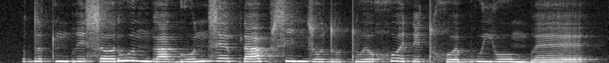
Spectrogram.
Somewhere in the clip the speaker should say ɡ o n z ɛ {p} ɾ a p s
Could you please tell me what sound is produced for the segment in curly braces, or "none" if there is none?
p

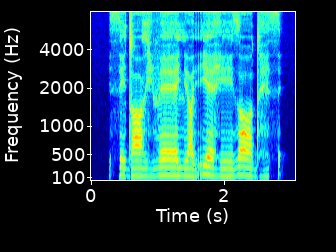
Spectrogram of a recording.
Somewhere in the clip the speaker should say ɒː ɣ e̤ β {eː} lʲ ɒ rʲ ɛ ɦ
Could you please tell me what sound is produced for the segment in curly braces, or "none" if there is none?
ɛː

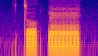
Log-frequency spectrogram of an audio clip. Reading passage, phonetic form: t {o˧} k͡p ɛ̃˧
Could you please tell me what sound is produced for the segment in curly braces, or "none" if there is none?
o˧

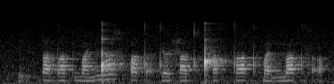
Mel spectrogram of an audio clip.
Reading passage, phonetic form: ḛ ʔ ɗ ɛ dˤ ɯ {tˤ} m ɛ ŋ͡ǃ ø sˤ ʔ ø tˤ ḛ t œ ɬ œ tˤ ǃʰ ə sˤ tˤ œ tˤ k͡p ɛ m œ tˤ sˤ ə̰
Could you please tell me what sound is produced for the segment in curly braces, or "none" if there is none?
tˤ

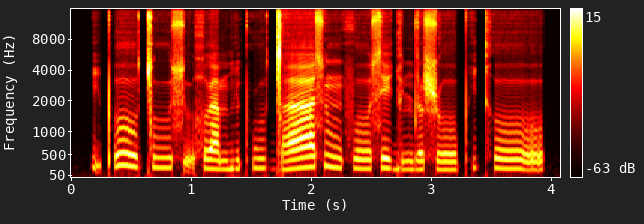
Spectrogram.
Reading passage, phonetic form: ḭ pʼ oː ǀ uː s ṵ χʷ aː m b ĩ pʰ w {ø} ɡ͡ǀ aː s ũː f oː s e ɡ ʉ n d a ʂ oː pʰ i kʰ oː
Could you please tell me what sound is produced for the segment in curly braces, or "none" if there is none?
u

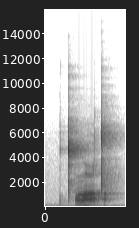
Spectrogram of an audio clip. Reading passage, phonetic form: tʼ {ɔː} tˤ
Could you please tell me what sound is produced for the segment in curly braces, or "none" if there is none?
ɔː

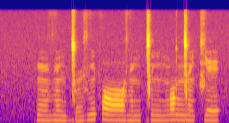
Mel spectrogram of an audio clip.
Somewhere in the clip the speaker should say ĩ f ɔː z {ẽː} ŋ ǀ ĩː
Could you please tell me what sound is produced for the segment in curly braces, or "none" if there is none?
ẽ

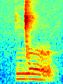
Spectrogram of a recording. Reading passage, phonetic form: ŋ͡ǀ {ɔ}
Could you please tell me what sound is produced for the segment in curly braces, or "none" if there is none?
o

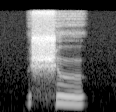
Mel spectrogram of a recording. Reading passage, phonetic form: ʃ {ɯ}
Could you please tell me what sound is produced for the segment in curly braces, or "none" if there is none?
ɯ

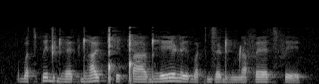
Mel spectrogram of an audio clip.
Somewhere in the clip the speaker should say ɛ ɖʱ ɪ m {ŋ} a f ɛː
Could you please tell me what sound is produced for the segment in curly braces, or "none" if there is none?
ɳ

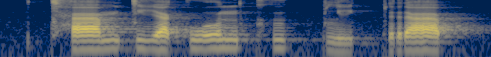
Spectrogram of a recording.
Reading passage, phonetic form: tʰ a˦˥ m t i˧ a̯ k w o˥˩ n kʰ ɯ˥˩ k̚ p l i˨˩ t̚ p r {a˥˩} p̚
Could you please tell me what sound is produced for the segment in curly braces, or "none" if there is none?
a˥˩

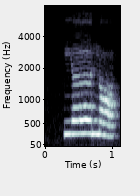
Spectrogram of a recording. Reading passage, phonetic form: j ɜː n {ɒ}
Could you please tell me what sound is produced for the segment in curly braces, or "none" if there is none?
ɒ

